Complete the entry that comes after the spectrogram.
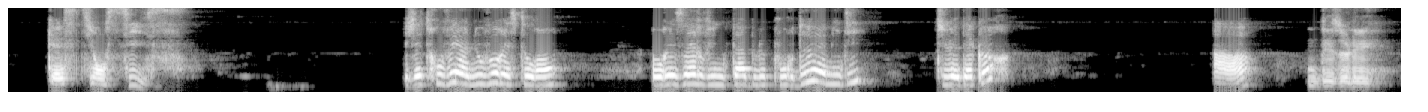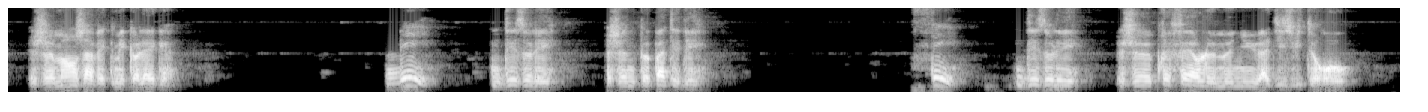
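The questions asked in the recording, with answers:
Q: Tu es d'accord?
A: A: Désolé, je mange avec mes collègues.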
